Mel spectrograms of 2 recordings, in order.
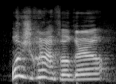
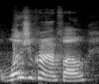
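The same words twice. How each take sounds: First: A hint of a chiding grandma; mild, raised-pitch mock scolding. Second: Said in the usual way. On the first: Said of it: "my grandma would be like". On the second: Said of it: "I ain't gonna do it".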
